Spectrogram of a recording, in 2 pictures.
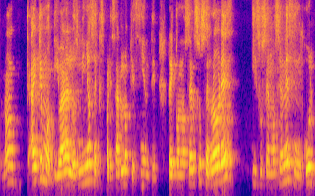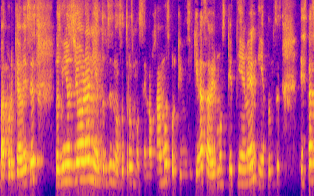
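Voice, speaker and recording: A young woman, explaining child development in a chatty, casual way and laughing easily. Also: fairly high pitch. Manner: warm, chatty, laughs easily, acts out parents' voices. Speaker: child development specialist guest. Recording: echoey room.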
